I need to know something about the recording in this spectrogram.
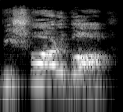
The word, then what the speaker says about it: বিসর্গ: আর এটা এটা যে উচ্চারণ, এটাকে উচ্চারণ হচ্ছে বিসর্গ, বিসর্গ বা গো, আর রাঢ়বঙ্গে ও উচ্চারিত বিসর্গ, এর উচ্চারণটা কি হয়ে যায় বলতো?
